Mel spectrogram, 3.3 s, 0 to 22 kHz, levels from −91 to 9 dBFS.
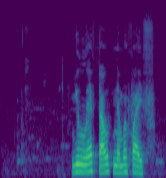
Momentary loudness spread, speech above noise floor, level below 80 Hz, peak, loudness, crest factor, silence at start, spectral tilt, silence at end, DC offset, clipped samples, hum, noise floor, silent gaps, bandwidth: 9 LU; 44 dB; -70 dBFS; -8 dBFS; -26 LUFS; 20 dB; 1.45 s; -9 dB/octave; 0.3 s; under 0.1%; under 0.1%; none; -70 dBFS; none; 13 kHz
